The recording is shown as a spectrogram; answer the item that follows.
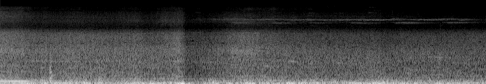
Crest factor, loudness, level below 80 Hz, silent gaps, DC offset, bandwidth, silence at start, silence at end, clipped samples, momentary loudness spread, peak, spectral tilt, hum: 14 dB; -23 LUFS; -20 dBFS; none; under 0.1%; 14.5 kHz; 0 s; 0 s; under 0.1%; 6 LU; -4 dBFS; -6 dB/octave; none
